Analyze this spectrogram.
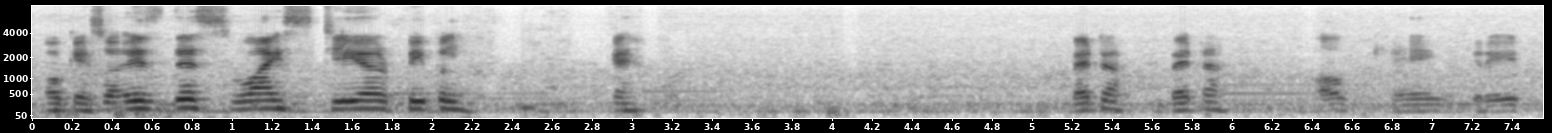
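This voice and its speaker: Bright-voiced male live-stream host. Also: medium pitch, slight background noise. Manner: halting, with many fillers like "you know". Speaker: host of a live online session.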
